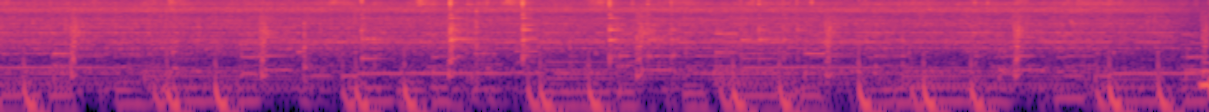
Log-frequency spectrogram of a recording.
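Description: Vegan, eggless s'mores bar dough gets mixed in a bowl, a rhythmic run of soft scraping and tapping strokes close up, with no voices.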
